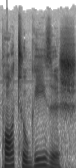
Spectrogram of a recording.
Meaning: the Portuguese language
- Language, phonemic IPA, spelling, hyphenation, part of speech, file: German, /ˌpɔʁtuˈɡiːzɪʃ/, Portugiesisch, Por‧tu‧gie‧sisch, proper noun, De-Portugiesisch.ogg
